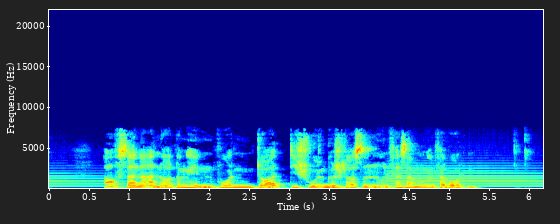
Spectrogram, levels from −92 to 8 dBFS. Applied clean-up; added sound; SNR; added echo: none; Trumpet; 19 dB; none.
